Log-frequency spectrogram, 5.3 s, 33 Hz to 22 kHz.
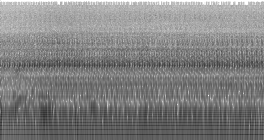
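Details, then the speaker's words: Honda Fit GP5 hybrid at idle, warmed up (worse when cold): even idle with steady light ticking about three times a second from the top end; valve clearances too loose, valve adjustment planned. "Ну ну ничего страшного есть да щелчки такие щёлкает есть такое Но она как бы она холодная Как работает ещё хуже сейчас прогретый на холодна ещё хуже счи Да ещё хуже Ну это клапана точно"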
